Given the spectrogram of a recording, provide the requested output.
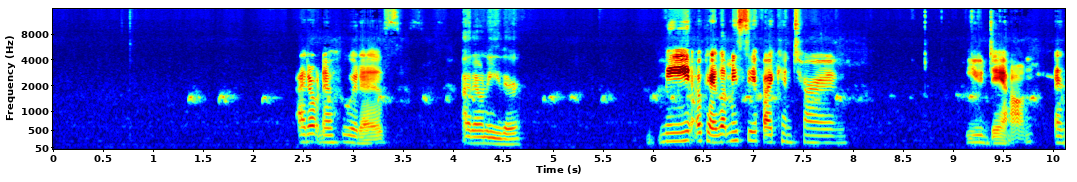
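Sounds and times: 
quiet outdoor background: 0:00.0 - 0:10.1
short tonal bird chirps outdoors: 0:01.3 - 0:02.4, 0:04.9 - 0:10.1
speech: 0:02.5 - 0:03.4, 0:04.1 - 0:04.8, 0:06.0 - 0:08.0, 0:09.2 - 0:10.1.

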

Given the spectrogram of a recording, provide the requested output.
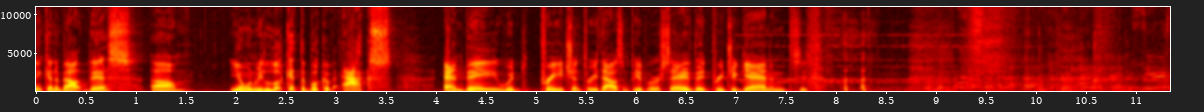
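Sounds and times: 
speech: 0:00.0 - 0:08.4
telephone ringing: 0:07.0 - 0:10.2
people chuckling softly: 0:08.0 - 0:11.3.

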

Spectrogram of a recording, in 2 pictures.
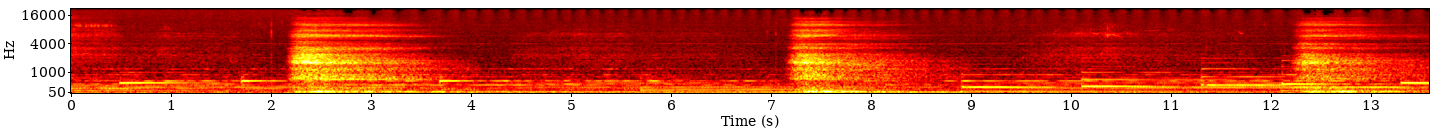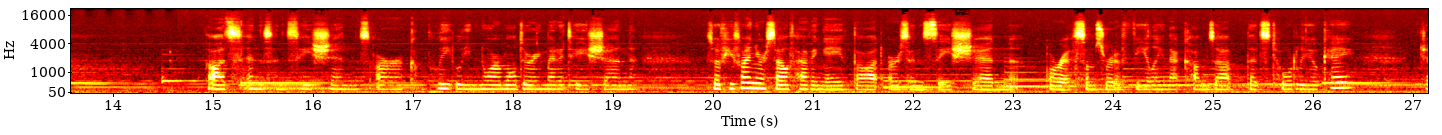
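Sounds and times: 
deep cleansing breaths during a guided meditation: 0:00.0 - 0:14.9, 0:19.2 - 0:20.0, 0:26.4 - 0:27.1
soft sustained musical drone: 0:00.0 - 0:27.1
speech: 0:15.0 - 0:19.4, 0:20.0 - 0:27.1.

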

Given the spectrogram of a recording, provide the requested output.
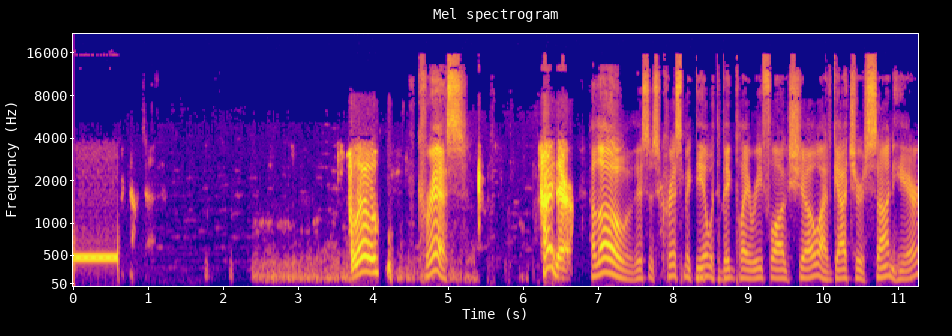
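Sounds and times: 
telephone dial tone: 0:00.0 - 0:00.6
low rumbling noise: 0:02.4 - 0:05.4
speech: 0:03.7 - 0:05.3, 0:06.3 - 0:11.2.

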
